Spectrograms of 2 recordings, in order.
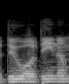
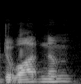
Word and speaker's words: duodenum: which they call the duodenum or duodenum it's pronounced both ways then you have a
